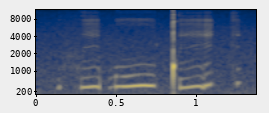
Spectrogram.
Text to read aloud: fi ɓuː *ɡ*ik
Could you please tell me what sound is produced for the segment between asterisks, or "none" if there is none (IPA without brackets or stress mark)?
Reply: ǃ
